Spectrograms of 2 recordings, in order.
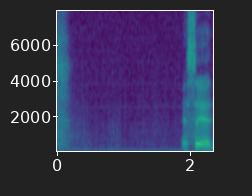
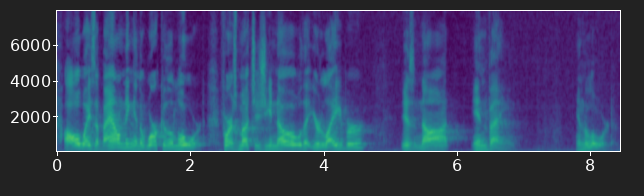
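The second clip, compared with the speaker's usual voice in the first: louder, raised preaching read; scripture reading; 4 semitones higher, 4 dB louder than usual. Acted. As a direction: declaim the verse. Reads scripture aloud.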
